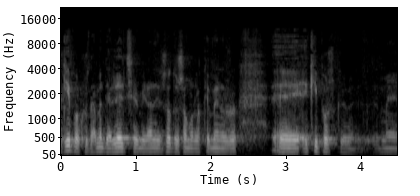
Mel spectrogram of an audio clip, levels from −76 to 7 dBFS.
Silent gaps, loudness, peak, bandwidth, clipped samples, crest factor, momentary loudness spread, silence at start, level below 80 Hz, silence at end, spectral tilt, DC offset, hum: none; -32 LUFS; -12 dBFS; 12.5 kHz; under 0.1%; 20 dB; 15 LU; 0 s; -74 dBFS; 0 s; -4.5 dB/octave; under 0.1%; none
